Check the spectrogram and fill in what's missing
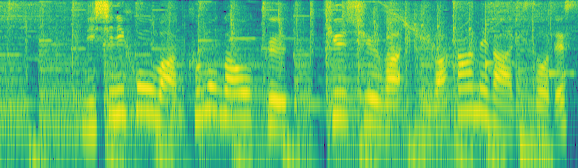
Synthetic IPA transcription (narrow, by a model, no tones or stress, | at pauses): ɲ̟iɕiɲ̟ihõ̞ɰ̃βakɯ̟mo̞ɡao̞ːkɯ̟kʲɨːɕɨːβaɲʲiβakaːme̞ɡaːɾʲiso̞ːd̪e̞sɨ̥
